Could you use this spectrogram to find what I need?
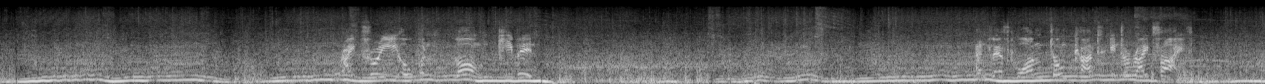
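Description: A rally car engine roars, revving up and down as the gears shift.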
